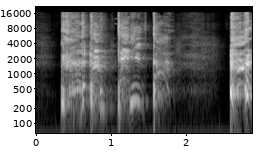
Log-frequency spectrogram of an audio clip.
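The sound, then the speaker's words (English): A run of harsh, raspy coughs: four quick bursts in close succession, a pause with a faint breathy trace, then one more loud cough. No talking alongside. “Apparently I still need some fucking cough drops.”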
